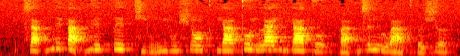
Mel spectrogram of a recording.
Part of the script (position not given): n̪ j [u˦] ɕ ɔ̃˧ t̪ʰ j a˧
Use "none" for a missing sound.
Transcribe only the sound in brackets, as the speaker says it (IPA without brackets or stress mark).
u˧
